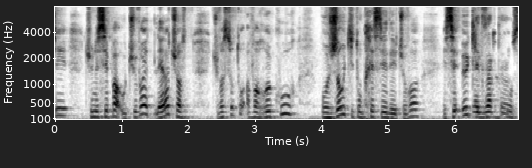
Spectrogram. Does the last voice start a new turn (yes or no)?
no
